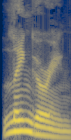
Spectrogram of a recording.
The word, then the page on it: lingering: American English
